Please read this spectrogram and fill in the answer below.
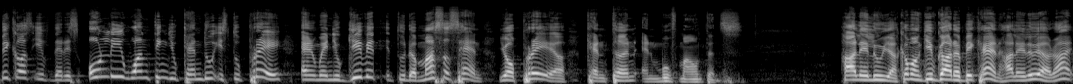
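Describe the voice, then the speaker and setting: High-pitched and animated, a man's voice swings very widely in pitch, with a dry, close sound and no echo. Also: moderate pace. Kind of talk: sermon. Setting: church service with congregation. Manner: animated, rousing call-and-response preaching; warm, upbeat, exhorting.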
